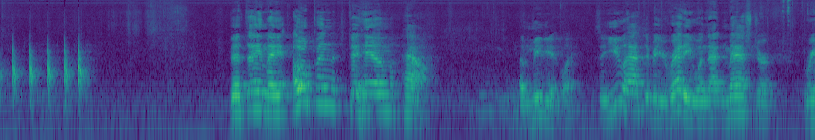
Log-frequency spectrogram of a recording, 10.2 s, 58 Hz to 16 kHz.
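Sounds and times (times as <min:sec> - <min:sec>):
knocking on a door: 0:00.0 - 0:01.2
speech: 0:02.9 - 0:05.4, 0:06.5 - 0:10.1.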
